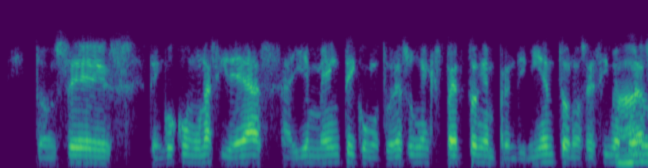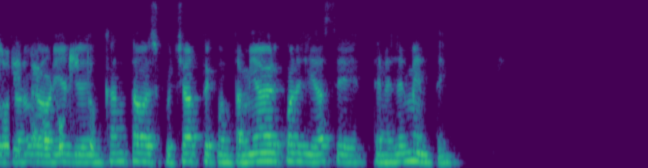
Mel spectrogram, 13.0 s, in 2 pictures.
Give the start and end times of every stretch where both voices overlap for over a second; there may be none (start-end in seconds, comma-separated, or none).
6.2-7.5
